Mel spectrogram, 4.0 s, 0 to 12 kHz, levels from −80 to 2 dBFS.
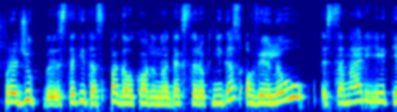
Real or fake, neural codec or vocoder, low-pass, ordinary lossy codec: real; none; 10.8 kHz; AAC, 48 kbps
